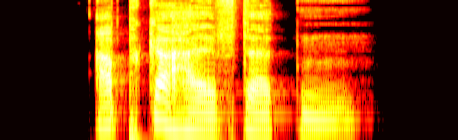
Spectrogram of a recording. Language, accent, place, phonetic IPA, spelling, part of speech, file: German, Germany, Berlin, [ˈapɡəˌhalftɐtn̩], abgehalfterten, adjective, De-abgehalfterten.ogg
- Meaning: inflection of abgehalftert: 1. strong genitive masculine/neuter singular 2. weak/mixed genitive/dative all-gender singular 3. strong/weak/mixed accusative masculine singular 4. strong dative plural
